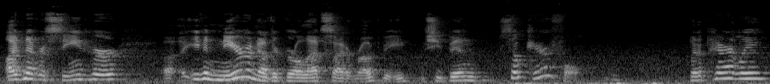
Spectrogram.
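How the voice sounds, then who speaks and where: An actress, mid-range in voice and lightly acting, performs as a candid woman veteran in a first-person staged-reading monologue. Her mood is hurt and subdued within an animated performance, and she narrates confessionally and wryly, pausing with intent. The recording is roomy and echoey, with noise in the background.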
